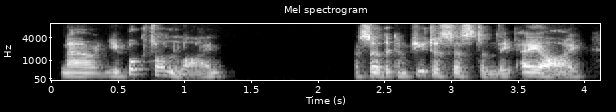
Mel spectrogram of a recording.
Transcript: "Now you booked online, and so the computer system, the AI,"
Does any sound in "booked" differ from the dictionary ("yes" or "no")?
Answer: no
